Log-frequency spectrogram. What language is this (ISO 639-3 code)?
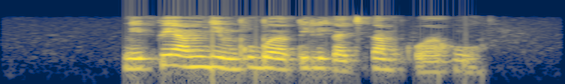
swa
